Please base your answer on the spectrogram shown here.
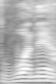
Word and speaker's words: Nwaneri: Waneri. kid. It's pronounced Waneri.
